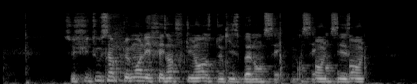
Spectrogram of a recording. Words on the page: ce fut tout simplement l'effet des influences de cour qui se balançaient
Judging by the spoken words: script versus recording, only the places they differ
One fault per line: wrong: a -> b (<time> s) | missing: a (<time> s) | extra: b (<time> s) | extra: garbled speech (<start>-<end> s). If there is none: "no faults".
missing: des (1.7 s)
missing: cour (2.2 s)
extra: garbled speech (2.9-3.6 s)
